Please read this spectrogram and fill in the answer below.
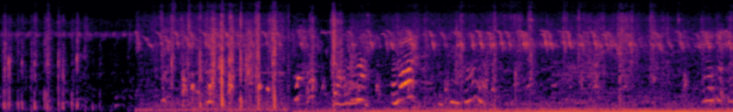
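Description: Chickens clucking in short, broken calls, over a steady low hum that starts about a second in.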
